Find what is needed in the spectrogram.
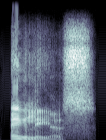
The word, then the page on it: alias: British English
